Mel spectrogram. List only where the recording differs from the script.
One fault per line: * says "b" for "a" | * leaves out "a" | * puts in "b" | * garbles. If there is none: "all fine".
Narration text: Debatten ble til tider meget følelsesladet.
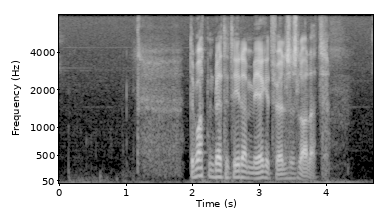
all fine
